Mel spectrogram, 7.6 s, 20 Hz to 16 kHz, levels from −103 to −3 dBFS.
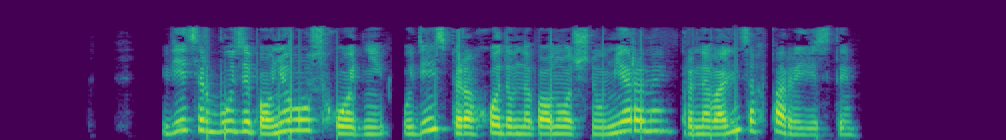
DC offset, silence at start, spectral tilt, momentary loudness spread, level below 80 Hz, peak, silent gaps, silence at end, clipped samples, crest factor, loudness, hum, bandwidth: under 0.1%; 1.2 s; -5 dB/octave; 10 LU; -54 dBFS; -2 dBFS; 2.93-3.01 s; 1.15 s; under 0.1%; 16 dB; -17 LUFS; none; 8 kHz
